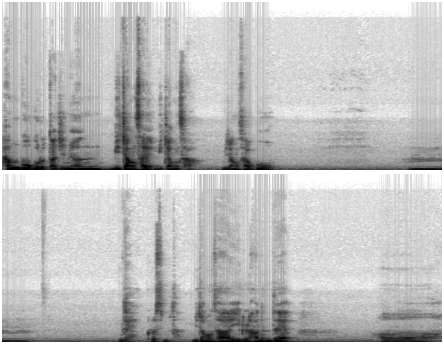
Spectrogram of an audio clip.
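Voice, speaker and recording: The pace is very slow, with long, frequent pauses. The voice is somewhat breathy, with audible room echo. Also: man, medium pitch for a man, ordinary pitch variation. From South Korea, Busan. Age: 30s. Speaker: YouTuber, construction worker. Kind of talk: casual vlog monologue. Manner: hesitant, many fillers.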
